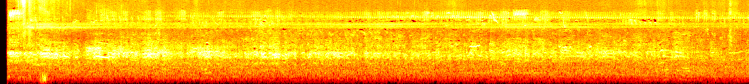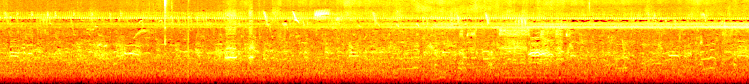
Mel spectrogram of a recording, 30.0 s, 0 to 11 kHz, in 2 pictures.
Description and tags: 7-Ackerdijkse Plassen-3
birdsong at sunrise, at the protected area in Ackerdijk, north of Rotterdam.
birds, birdsong, field-recording, nature, spring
